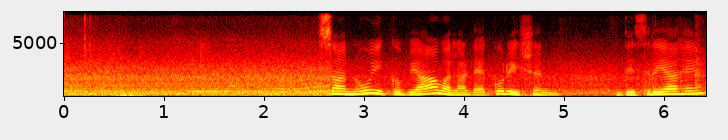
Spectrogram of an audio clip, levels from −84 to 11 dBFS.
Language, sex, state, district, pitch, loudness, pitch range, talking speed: Punjabi, female, Punjab, Kapurthala, 230 Hz, -14 LUFS, 210-245 Hz, 75 wpm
